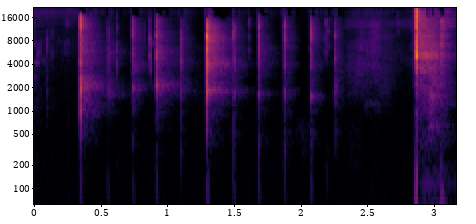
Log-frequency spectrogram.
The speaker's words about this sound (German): Slow Clap. ja, fühl dich geklatscht. Fühl dich beklatscht.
